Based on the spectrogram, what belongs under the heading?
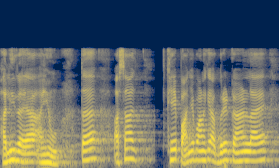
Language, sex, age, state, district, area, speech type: Sindhi, male, 45-60, Maharashtra, Thane, urban, spontaneous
